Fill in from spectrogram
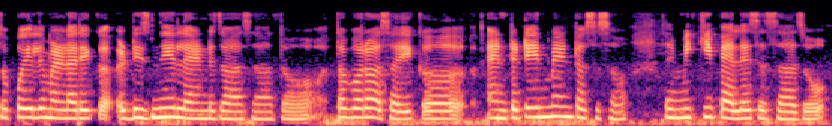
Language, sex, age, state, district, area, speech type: Goan Konkani, female, 30-45, Goa, Quepem, rural, spontaneous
